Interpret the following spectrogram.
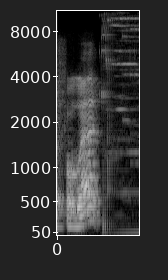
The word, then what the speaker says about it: Follette: for having me Matt hopefully I pronounced your last name properly too you did yes you got it thank you awesome awesome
